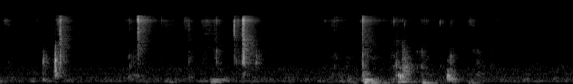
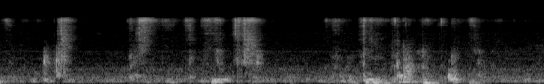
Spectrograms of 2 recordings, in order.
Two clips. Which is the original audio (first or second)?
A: first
